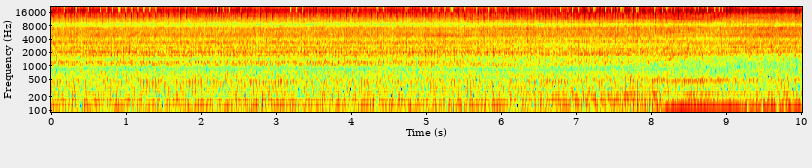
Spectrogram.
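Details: 2004 Yamaha FZ6 (immobiliser eliminator fitted) misfiring when coming down to idle, dipping as low as 970rpm versus the specified 1260-1320 warm; low uneven idle stumbling about three times a second. Owner suspects a bad ignition coil, a common age-related fault, unconfirmed.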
